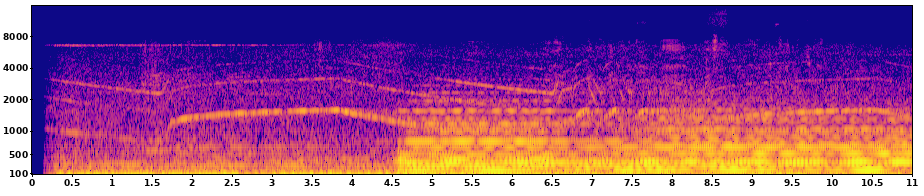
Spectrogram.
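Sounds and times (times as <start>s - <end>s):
siren wailing: 0.2s - 11.0s
steady low rumble: 0.9s - 11.0s.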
